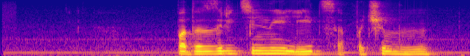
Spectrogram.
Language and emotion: Russian, neutral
